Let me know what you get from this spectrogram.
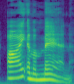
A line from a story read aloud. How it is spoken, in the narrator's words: Draco's voice thundered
